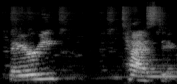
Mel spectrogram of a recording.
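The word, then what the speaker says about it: Baritastic: and that's okay so very tastic is what it's called it's like berryatric but ber tastic so b a r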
